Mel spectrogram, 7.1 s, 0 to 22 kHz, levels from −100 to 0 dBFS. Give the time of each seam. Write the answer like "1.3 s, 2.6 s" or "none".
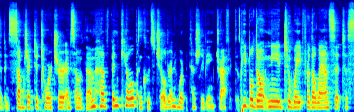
2.7 s, 4.8 s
